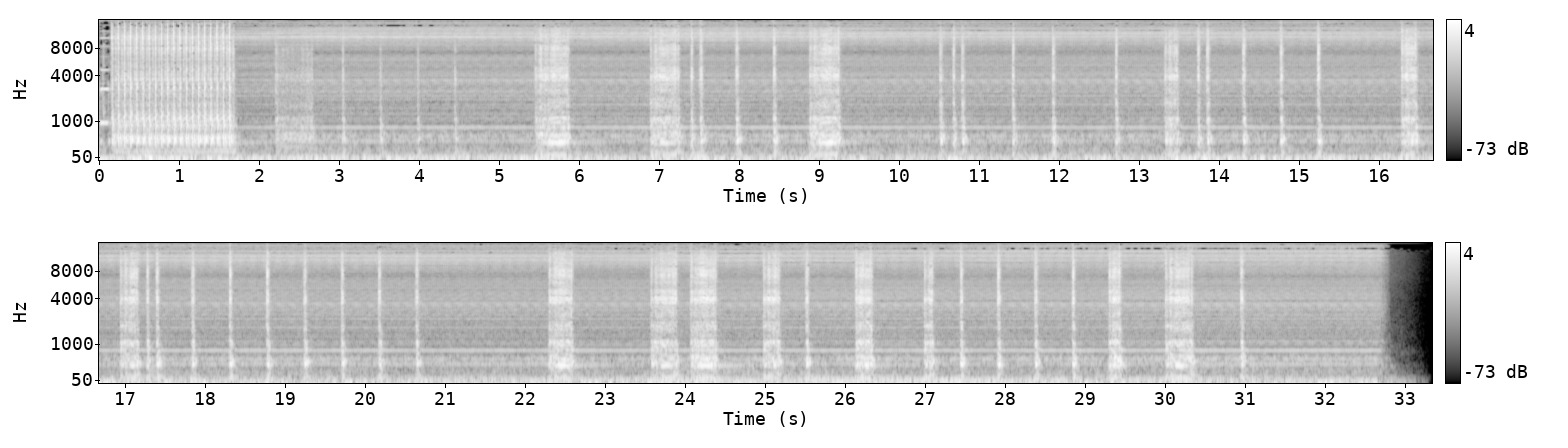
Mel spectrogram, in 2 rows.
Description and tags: Apple IIe Computer Boot and Load a ProDOS 5.25" Disk
This is an Apple IIe computer booting and loading a ProDOS System 5.25" disk on a DuoDrive disk system. Recorded with a Zoom H4N.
